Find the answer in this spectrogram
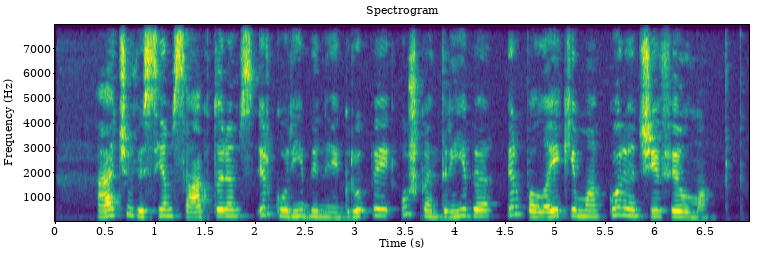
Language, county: Lithuanian, Marijampolė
